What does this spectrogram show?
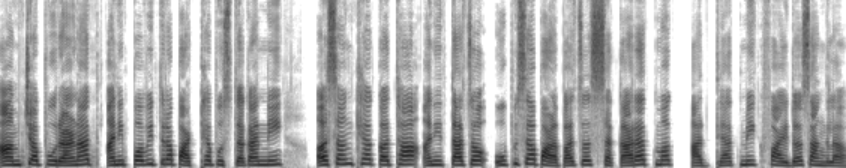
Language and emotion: Goan Konkani, neutral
